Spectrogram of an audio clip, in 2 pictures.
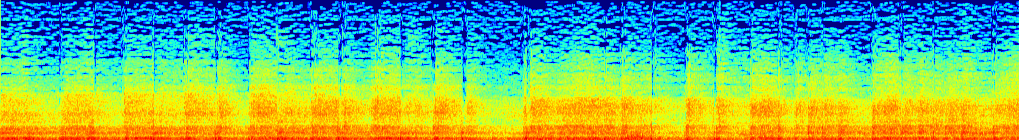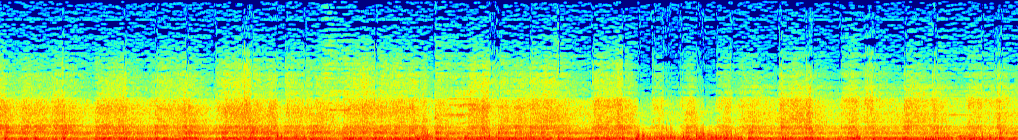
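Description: School marching band, brass and drums, playing as it marches.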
